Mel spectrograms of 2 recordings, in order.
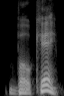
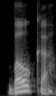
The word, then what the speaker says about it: bokeh: and we can add bokeh Boca bokeh I think it's uh people pronounce it Boca um again um the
